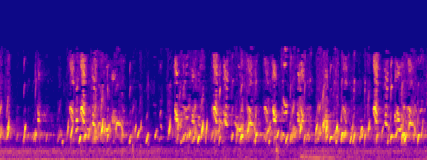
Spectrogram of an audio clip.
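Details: Sustained goldfinch twittering, bright rapid chirps and buzzy flourishes running continuously, accompanied by a faint low background hum.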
